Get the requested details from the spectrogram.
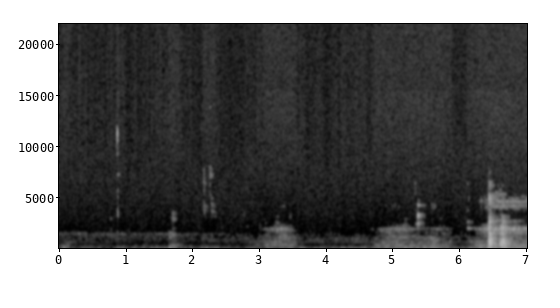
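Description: Quiet handling of a Craft Computing nucleated pint glass and a beer bottle: scattered taps and soft clinks of glass being set down and moved, ending with a brighter, louder ringing clink.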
